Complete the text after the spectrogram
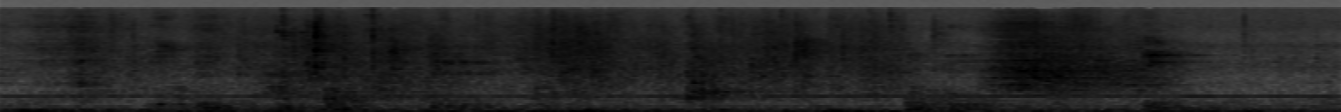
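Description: A man speaks quietly at a distance.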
